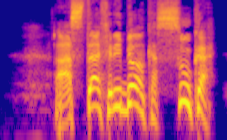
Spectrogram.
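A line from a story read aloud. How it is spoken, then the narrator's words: Strained shout. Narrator (Russian): надсадно крикнул Валентин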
